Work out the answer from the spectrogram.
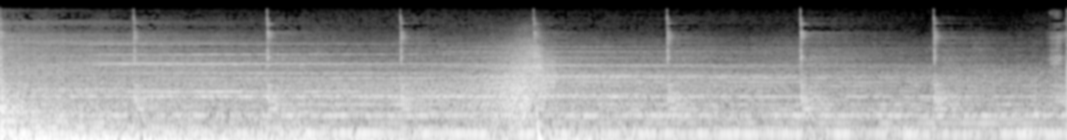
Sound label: horror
